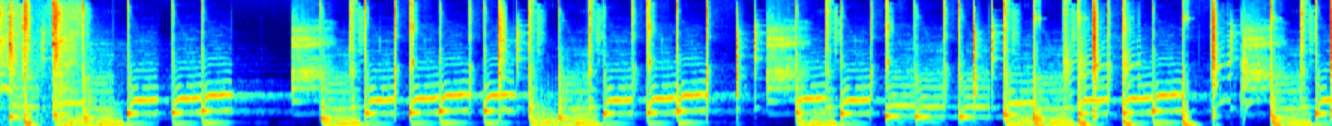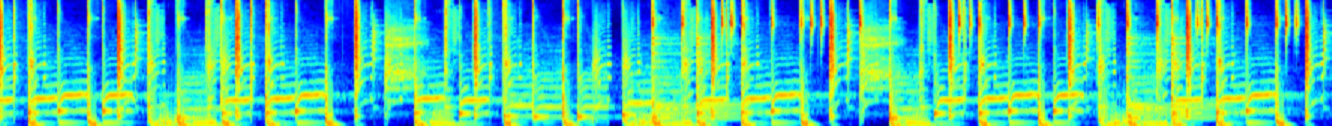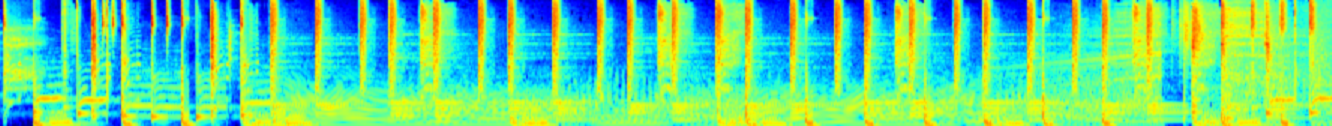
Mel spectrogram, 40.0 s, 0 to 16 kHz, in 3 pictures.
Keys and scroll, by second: 29.6-30.5 typing.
